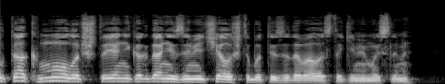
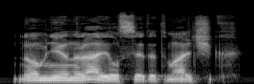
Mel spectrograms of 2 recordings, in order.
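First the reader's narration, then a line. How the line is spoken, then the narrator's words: Quiet. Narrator (Russian): тихо сказал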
